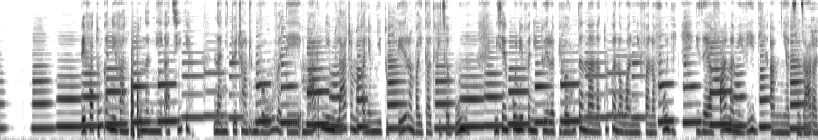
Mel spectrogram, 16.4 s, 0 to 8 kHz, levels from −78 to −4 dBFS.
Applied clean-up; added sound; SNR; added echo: none; Wind instrument, woodwind instrument; -1 dB; none.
